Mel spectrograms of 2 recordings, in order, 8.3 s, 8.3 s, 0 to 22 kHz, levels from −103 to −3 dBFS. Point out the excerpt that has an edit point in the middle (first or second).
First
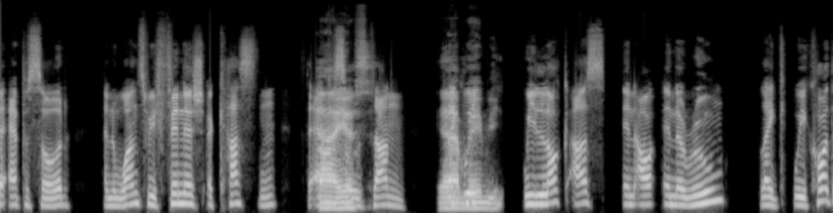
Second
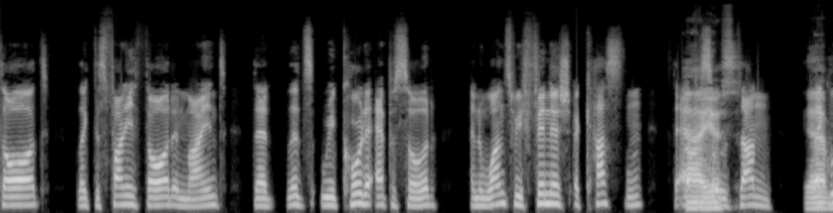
first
